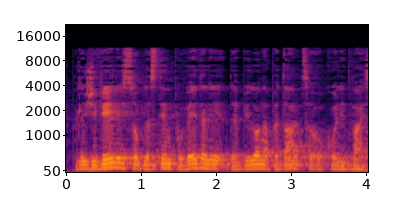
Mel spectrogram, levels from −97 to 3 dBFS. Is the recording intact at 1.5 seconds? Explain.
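No. Likely AAC compression, spanning the whole clip, starved the coder of bits, which fits roughly 32 kbps, so nothing survives above 11.5 kHz and speech sounds dull and smeared.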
